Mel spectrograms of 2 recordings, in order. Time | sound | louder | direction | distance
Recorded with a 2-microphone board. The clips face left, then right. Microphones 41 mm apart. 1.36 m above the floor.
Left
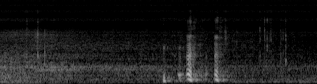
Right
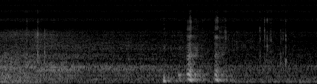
1.6 | laughter | left 7 dB | 35° left (ahead or behind) | 0.9 m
